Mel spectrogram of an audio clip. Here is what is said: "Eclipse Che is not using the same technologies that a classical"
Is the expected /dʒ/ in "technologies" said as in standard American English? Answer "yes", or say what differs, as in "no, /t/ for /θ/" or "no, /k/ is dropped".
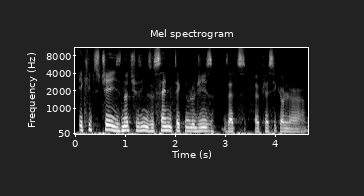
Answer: yes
